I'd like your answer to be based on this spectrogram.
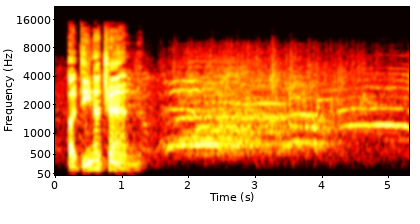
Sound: cheers, applause

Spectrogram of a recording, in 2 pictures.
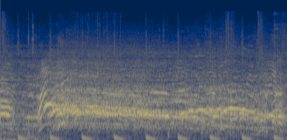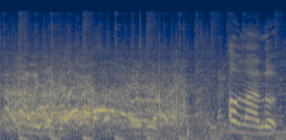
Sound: cheering

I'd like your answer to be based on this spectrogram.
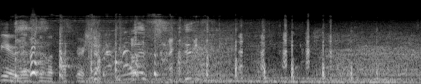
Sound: laughing

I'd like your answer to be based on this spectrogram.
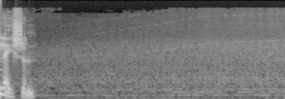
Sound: car whining

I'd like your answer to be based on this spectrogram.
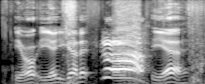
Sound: grunts

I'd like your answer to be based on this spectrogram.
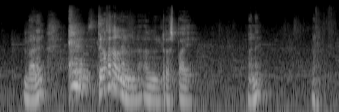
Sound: clears her throat

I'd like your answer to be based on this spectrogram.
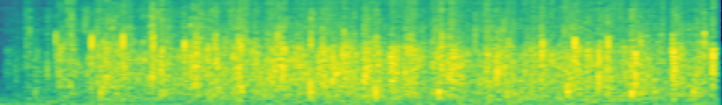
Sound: audience applauding

